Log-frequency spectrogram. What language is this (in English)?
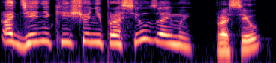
Russian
